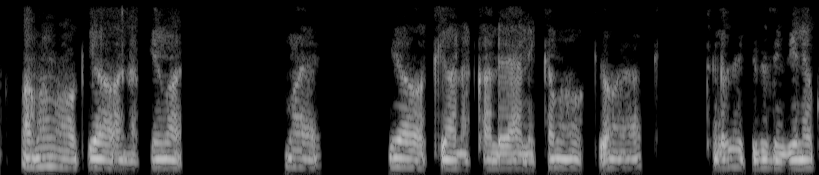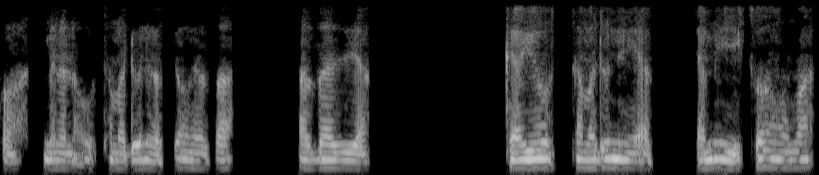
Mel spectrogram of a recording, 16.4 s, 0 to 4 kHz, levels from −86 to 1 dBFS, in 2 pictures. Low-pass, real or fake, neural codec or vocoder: 3.6 kHz; real; none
